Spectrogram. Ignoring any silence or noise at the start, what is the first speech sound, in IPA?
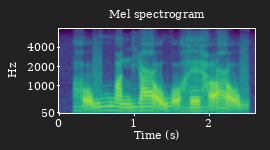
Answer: ɦ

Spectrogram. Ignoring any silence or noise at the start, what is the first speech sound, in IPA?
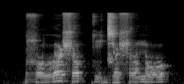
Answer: ɮ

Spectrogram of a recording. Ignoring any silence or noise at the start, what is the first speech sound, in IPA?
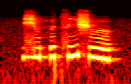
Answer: ʑ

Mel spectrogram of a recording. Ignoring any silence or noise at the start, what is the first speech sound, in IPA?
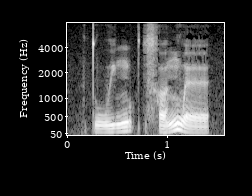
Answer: t̪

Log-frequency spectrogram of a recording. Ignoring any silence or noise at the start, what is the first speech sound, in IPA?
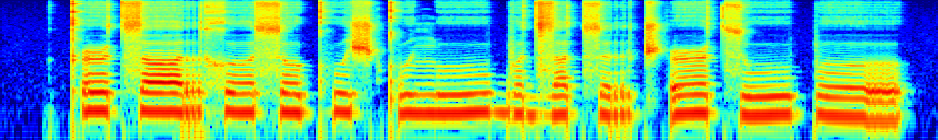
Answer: kʼ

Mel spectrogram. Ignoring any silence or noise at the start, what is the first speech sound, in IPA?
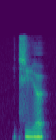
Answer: t͡ɕ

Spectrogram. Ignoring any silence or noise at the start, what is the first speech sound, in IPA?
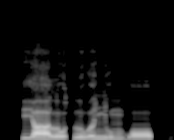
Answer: j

